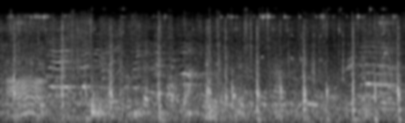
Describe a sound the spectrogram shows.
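A horse's hooves clop on a paved path.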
